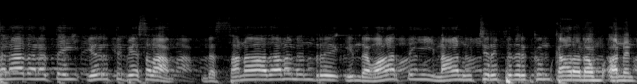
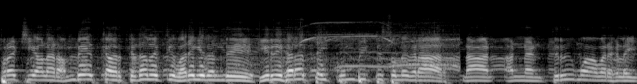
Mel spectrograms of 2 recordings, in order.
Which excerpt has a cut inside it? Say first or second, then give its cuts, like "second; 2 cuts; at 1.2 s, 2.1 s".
second; 2 cuts; at 2.6 s, 4.6 s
